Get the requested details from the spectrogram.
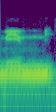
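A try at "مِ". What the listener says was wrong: মিম। মি টান হয়ে যাচ্ছে, টান হবে না, গুণনা হবে। মিম।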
